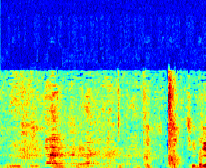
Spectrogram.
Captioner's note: laughter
